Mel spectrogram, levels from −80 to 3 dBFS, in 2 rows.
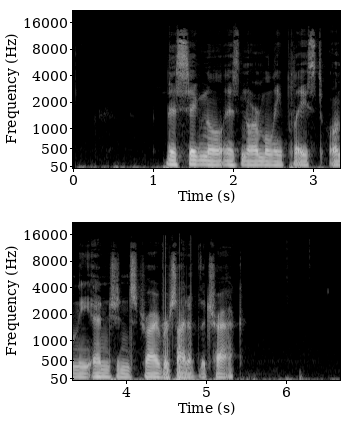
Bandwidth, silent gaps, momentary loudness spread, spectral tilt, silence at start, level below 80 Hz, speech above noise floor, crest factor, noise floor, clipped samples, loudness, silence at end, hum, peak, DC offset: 14 kHz; none; 6 LU; -5.5 dB/octave; 1.15 s; -38 dBFS; 31 dB; 18 dB; -52 dBFS; under 0.1%; -22 LUFS; 0.6 s; none; -6 dBFS; under 0.1%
